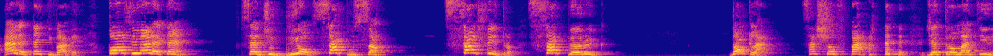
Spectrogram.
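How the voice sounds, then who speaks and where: A woman vlogger talks in a high, lively voice that swings up and down, boastful and theatrical, full of repeated catchphrases. She sounds like she's in an echoey room. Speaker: online video host. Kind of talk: casual talking-head gossip vlog.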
